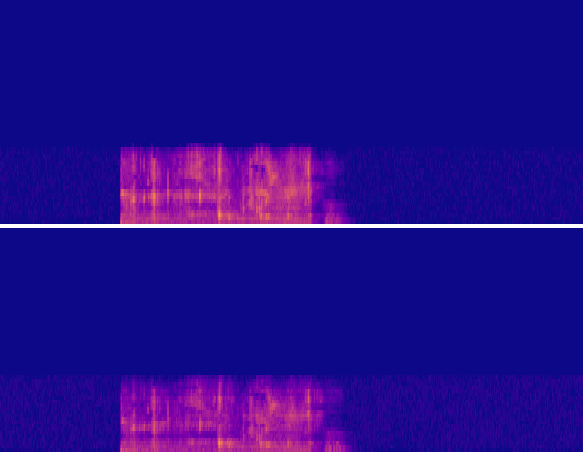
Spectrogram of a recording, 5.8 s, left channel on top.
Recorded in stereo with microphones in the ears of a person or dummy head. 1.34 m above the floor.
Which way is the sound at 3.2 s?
20° left (ahead or behind).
